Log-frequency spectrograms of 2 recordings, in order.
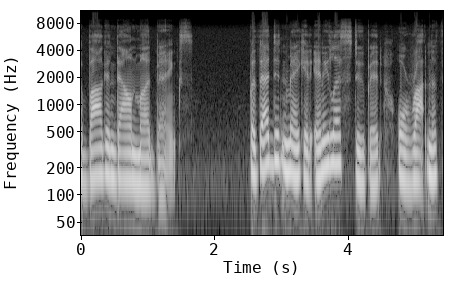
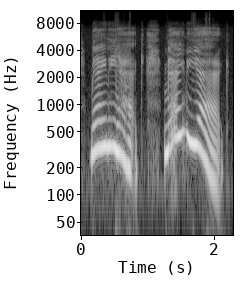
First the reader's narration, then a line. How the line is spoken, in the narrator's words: two familiar voices squealing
